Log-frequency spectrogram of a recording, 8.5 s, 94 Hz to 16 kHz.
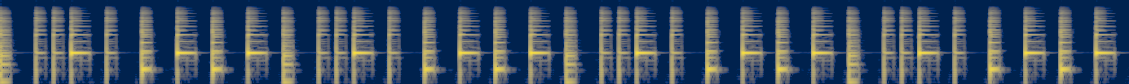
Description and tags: pss-130 rhythm latin
A loop of the latin rhythm from a Yamaha PSS-130 toy keyboard. Recorded at default tempo with a CAD GXL1200 condenser mic.
electronic, keyboard, loop, percussion, Portasound, PSS-130, PSS130, rhythm, toy, Yamaha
